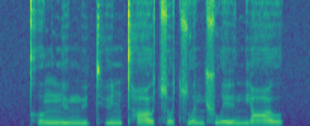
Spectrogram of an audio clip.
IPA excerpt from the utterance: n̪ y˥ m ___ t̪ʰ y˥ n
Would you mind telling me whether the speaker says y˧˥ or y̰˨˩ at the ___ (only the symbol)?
y̰˨˩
